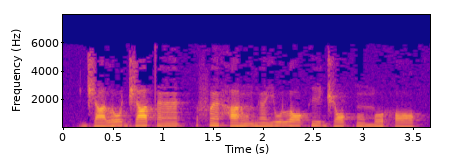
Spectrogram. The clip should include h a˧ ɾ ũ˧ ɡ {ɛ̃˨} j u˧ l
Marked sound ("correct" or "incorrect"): correct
